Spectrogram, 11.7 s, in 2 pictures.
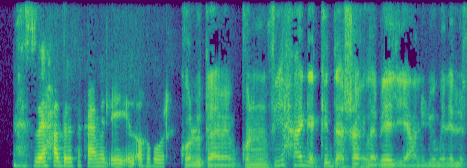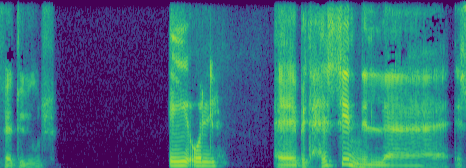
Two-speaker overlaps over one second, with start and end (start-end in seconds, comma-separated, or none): none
